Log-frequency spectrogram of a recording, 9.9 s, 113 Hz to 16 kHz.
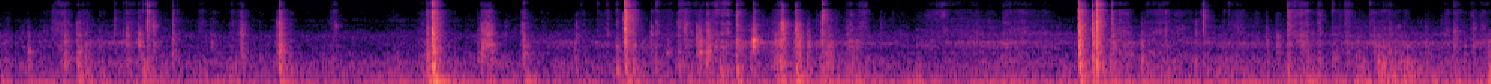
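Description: Parts of a PowerBook 520c laptop being slotted back in during reassembly, quiet plastic clicks and light taps scattered irregularly with a few sharper snaps, close but faint, with no talking.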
